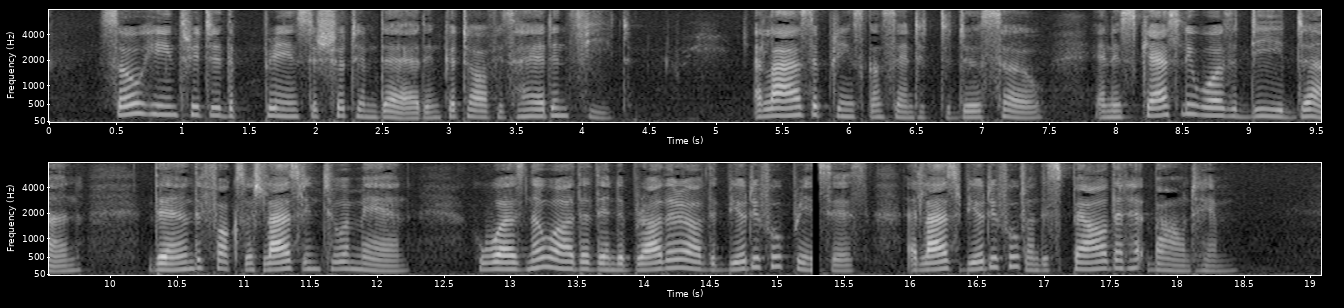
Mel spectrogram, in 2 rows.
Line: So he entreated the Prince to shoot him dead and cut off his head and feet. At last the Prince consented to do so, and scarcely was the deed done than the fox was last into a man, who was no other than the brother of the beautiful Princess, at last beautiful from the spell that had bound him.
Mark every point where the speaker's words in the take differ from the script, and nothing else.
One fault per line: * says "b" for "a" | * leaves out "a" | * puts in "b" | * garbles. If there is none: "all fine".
all fine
